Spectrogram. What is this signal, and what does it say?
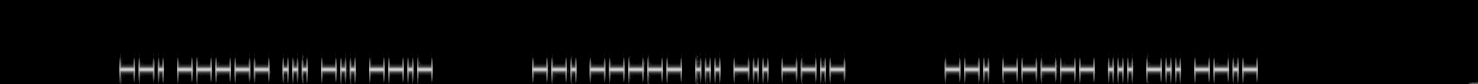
Morse code, heard as a keyed tone, about 25 wpm, 700 Hz. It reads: G0SDQ G0SDQ G0SDQ
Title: DXCC-100 Call Signs - 5 Characters - Repeated 3x - 25wpm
